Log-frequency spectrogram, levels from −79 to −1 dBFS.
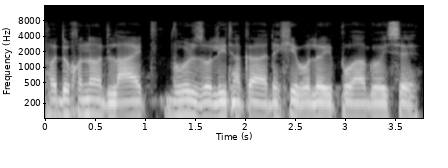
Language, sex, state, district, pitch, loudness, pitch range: Assamese, male, Assam, Sonitpur, 105 Hz, -14 LUFS, 100-110 Hz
